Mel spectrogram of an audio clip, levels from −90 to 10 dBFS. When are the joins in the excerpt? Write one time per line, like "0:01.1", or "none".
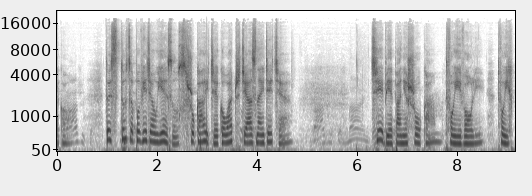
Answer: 0:06.2
0:07.7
